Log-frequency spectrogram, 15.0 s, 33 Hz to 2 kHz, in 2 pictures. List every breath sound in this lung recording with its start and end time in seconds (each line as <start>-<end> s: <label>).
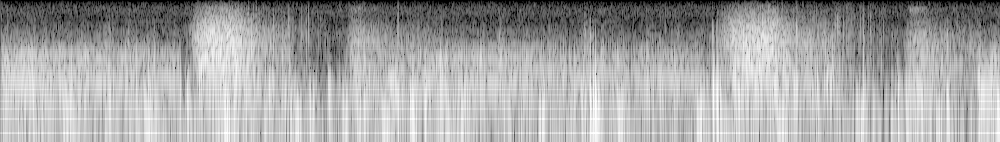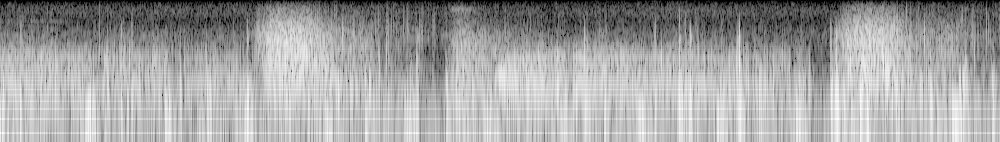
1.33-2.41 s: crackles
1.35-2.43 s: inhalation
2.54-5.28 s: exhalation
2.54-5.28 s: crackles
5.31-6.40 s: inhalation
5.31-6.40 s: crackles
6.60-9.41 s: exhalation
6.60-9.41 s: crackles
9.43-10.51 s: inhalation
9.43-10.51 s: crackles
10.87-13.68 s: exhalation
10.87-13.68 s: crackles
13.76-14.84 s: inhalation
13.76-14.84 s: crackles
